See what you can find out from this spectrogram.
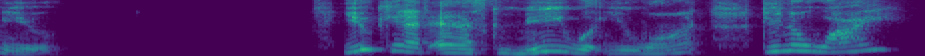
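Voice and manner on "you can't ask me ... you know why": ordinary talk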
